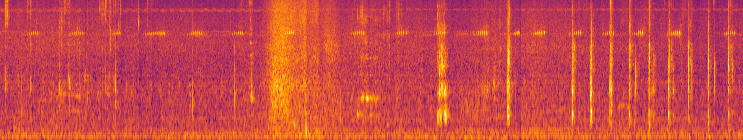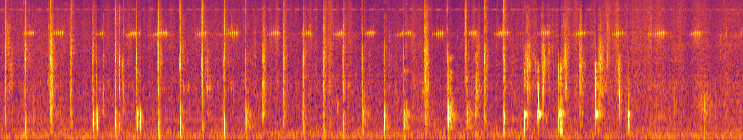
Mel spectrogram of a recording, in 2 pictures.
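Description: A cricket chirping steadily, a short high chirp more than once a second, with a brief rush of noise about six seconds in. From about ten seconds in, a run of sharp knocks joins it, about two a second and growing louder and busier toward the end.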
